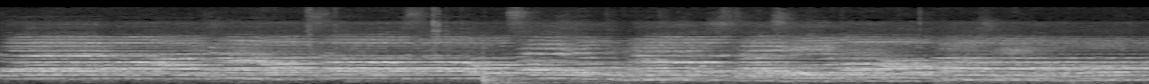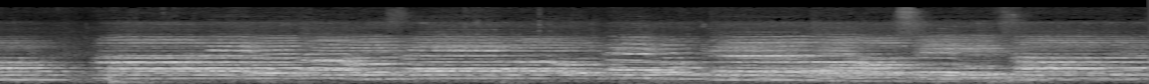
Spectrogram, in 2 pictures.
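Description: Mixed choir of men's and women's voices singing in harmony under a conductor. They come in together at once, take a short breath about halfway through, then carry on.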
